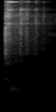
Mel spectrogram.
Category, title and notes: Sound effects > Objects / House appliances
Coin Sound Effect
Sound effect of coins in a pile. Created by forcefully dropping coins against a hand in front of a microphone. Soft clattering against other coins. Recorded using Quadcast S USB Gaming Microphone. Post-processed for noise reduction.
Coin, Rustle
